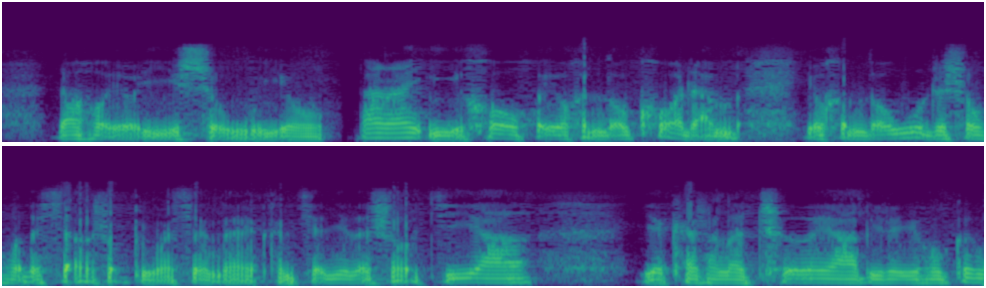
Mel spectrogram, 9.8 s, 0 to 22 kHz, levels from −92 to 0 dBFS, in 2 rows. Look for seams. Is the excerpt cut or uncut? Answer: cut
